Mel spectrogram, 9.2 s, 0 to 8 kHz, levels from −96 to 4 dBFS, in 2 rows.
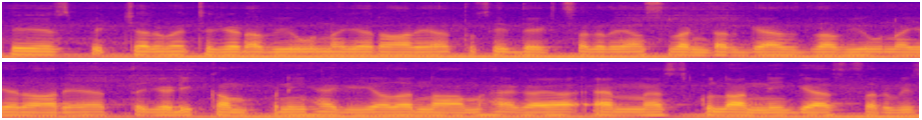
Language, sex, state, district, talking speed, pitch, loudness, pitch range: Punjabi, male, Punjab, Kapurthala, 220 wpm, 115 Hz, -18 LUFS, 115-120 Hz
